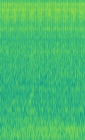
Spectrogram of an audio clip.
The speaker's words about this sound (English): They came on a tractor.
